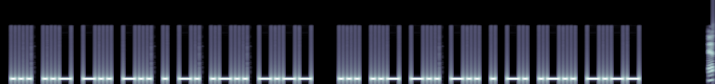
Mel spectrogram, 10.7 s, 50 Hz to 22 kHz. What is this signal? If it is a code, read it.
Morse code, heard as a keyed tone, about 20 wpm, 250 Hz. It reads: SUDDENLY SUDDENLY
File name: morse / morse-training-20WPM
